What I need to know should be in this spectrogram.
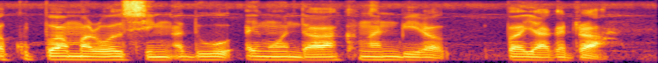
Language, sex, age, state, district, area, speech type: Manipuri, male, 18-30, Manipur, Chandel, rural, read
